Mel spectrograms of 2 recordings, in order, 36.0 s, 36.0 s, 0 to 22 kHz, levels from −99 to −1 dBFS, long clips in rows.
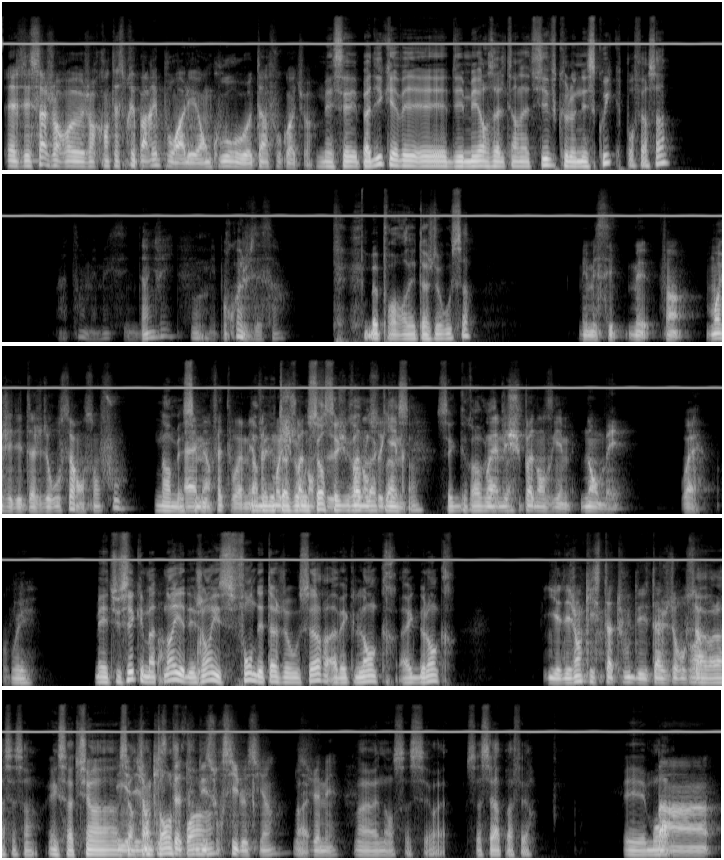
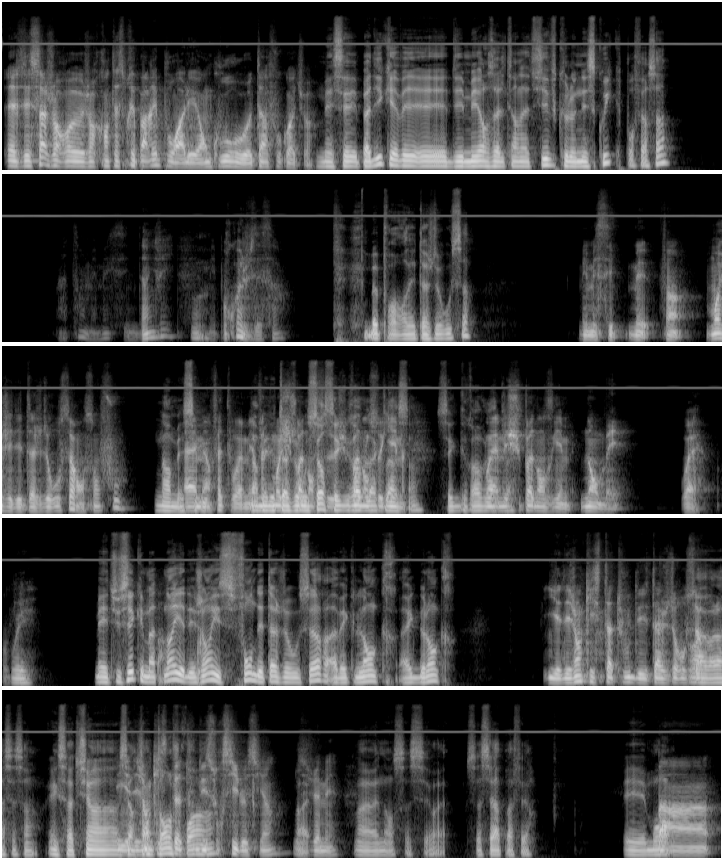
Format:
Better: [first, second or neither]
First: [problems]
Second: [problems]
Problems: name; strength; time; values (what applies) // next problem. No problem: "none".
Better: second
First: high-pitched whine; loud; throughout; 8 kHz, 6 dB below the speech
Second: high-pitched whine; faint; throughout; 8 kHz, 25 dB below the speech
